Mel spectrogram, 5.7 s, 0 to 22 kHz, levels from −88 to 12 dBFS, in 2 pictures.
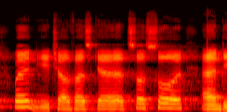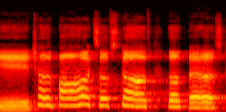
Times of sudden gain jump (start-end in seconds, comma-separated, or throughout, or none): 2.59-5.67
